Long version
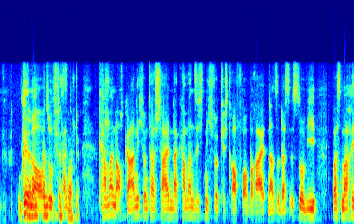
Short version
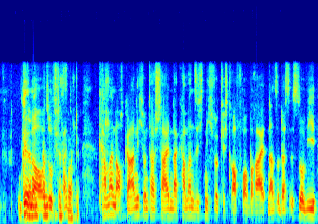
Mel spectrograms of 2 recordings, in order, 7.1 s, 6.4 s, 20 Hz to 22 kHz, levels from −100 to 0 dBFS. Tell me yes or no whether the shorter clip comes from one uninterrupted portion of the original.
yes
